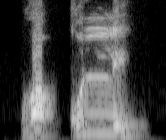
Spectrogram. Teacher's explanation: وَقُلِّ قاف لام پیش قل، لام زیر لی، وَقُلِّ لام ساکن کو چھوڑ دیں گے، لام مشدد کو پڑھیں گے، قاف کو اس کے ساتھ ملایا جائے گا۔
